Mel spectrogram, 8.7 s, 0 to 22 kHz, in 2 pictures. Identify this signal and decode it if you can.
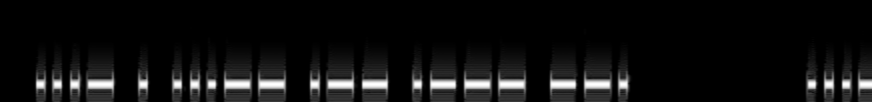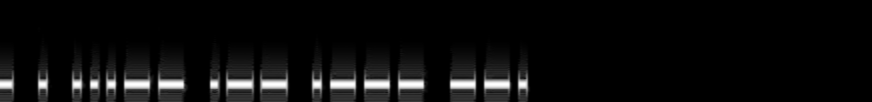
Morse code, heard as a keyed tone, about 28 wpm, 700 Hz. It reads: VE3WJG VE3WJG
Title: DXCC-100 Call Signs - 6 Characters - Repeated 2x - 28wpm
